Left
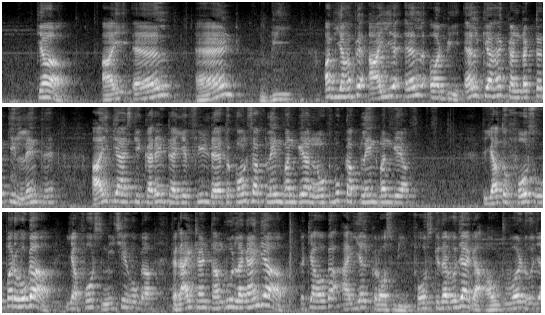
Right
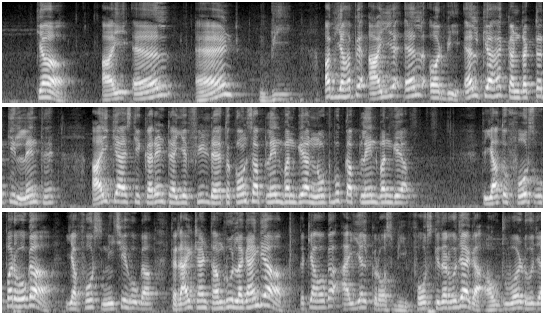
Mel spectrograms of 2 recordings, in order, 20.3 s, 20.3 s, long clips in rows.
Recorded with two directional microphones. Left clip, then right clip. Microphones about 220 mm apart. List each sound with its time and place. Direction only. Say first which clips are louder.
0.4 s speech: right 7 dB; 50° right (ahead or behind)
4.0 s speech: right 6 dB; 50° right (ahead or behind)
12.8 s speech: right 7 dB; 50° right (ahead or behind)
